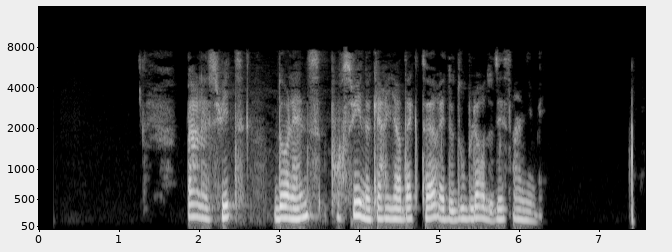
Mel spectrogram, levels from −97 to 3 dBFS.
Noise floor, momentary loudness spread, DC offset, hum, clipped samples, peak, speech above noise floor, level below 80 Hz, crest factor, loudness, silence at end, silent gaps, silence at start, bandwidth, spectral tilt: -89 dBFS; 13 LU; under 0.1%; none; under 0.1%; -2 dBFS; 73 dB; -58 dBFS; 16 dB; -16 LUFS; 0.15 s; none; 1.85 s; 7.8 kHz; -7 dB/octave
